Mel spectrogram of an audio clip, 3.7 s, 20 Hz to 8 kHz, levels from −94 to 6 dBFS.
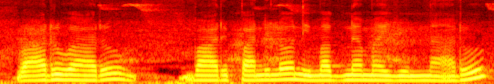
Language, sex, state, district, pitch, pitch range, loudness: Telugu, female, Telangana, Komaram Bheem, 170 Hz, 170-180 Hz, -12 LUFS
